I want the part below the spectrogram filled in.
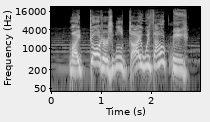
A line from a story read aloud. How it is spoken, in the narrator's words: Choking, Timo craned his head toward the surface and shouted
